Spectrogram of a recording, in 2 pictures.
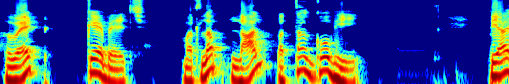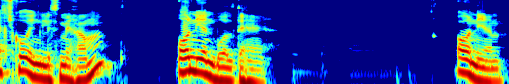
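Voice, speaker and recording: Male teacher, higher-pitched voice, very slow and deliberate word drills, faint music underneath. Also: sing-song, darkish tone. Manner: repeats each word slowly and deliberately. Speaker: English teacher. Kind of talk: slow vocabulary lesson.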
